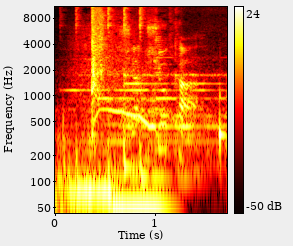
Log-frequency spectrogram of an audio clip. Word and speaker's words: shakshuka: Shakshuka.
